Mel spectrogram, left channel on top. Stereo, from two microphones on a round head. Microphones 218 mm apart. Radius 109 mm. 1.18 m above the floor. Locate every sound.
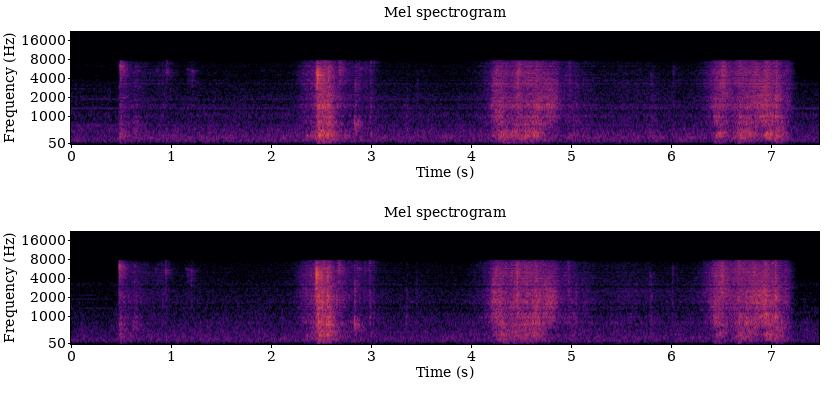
0.5 s a whoosh: 70° right (ahead or behind), 4 m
